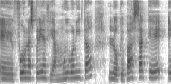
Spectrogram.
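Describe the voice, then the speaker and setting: Very clean recording with a silent background, where a woman speaks in a normal speaking voice at a fairly high pitch. Her pace is moderate and her intonation fairly even. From Spain, Salamanca. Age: 20s. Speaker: podcast co-host. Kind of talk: casual chat.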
